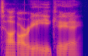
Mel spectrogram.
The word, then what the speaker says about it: tariqa: These organizations came to be called tariqas, pronounced ta-reeka.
